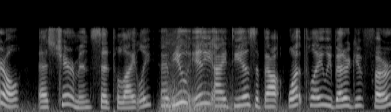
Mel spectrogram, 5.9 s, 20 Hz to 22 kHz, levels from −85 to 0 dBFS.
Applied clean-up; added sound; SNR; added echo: none; Breathing; 15 dB; none.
